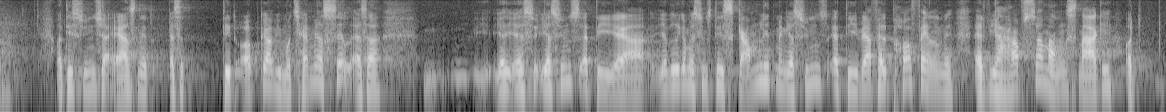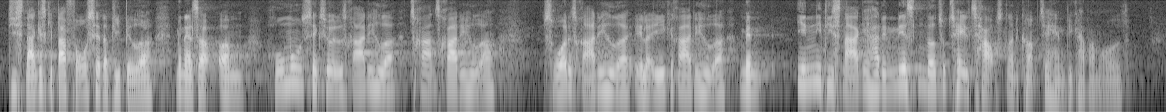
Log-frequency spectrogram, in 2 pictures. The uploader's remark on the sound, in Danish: publikumsarrangementet Månedens Forfatter på Københavns Hovedbibliotek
